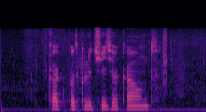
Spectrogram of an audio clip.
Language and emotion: Russian, neutral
